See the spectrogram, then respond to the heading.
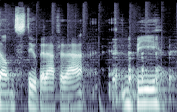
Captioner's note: laughing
